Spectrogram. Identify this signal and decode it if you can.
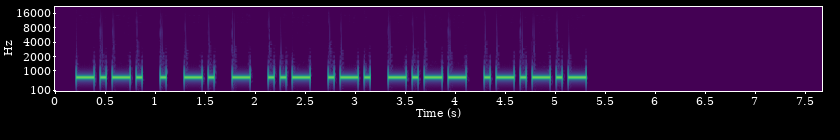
Morse code, heard as a keyed tone, about 20 wpm, 700 Hz. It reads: CENTURY.
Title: Sentences with 5-Word Phrases - 20wpm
